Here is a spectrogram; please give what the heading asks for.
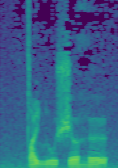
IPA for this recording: tˤɘʎuʃəɦɘ

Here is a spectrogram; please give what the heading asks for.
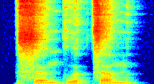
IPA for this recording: sœː˨ŋkʷœː˧k̚ sɐ˥m

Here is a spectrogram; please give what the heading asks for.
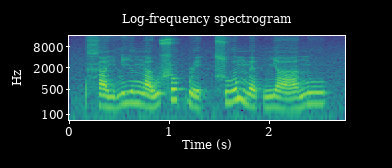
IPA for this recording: xa˨˩jli˧ə̯ŋa˨˩˦w ʂo˦˥p̚ɹe˨˩k̚ su˧˥ə̯mɛ˨˩p̚ɲaː˨˩˨nu˧

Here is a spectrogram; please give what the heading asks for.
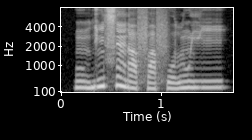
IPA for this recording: ũ˨ɡĩ˨˦ sɛ̃˦˨ ɾa˨fa˨fo˨lũ˧ ji˧

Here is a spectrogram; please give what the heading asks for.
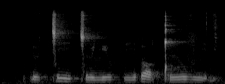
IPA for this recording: ɗʉǀiǀʉ lʲʉu̯k͡piɗɔ ǃʉu̯ vid

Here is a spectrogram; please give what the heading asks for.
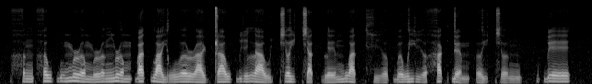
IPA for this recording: hə˨˩˦ŋhə˧wɓu˧˥mɹə˨˩m ɹə˧˥ŋɹə˨˩mɓa˦˥t̚ wa˨˩jwu˧ə̯ɹa˨˩j ʈa˧wɓi˧˥la˨˩˦w cə˧jca˨˩t̚le˧˥m wa˦˥t̚xi˨˩˦ə̯ ɓə˧˥wji˨˩˦ə̯ha˦˥k̚ ɗɛ˨˩˨mʔə˨˩jcə˨˩ŋ | ɓe˧

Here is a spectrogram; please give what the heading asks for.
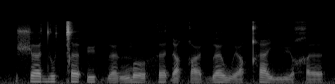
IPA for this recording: ʃœ˦du˦ǀə˦ʔy˧ ɡ͡bœ˨ŋ͡mo˦˨hə˦ ɗə˨qø˨ɡ͡bœ˦ wø˨qʰi˦˨my˨ χə˧

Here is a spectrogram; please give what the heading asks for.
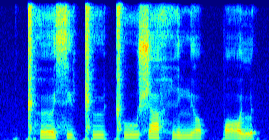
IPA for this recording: ǁʰøsʲɨǁʉ ǁuʃahinʲɔ pːɔlʲ

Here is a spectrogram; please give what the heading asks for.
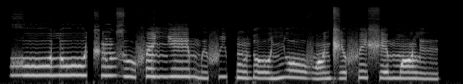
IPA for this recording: ɣoː˦loː˦t͡ʃũ˦ zu˦˨fɛ̃˦ɲeː˦ mɨ˨fi˦ pũ˧ɗoː˧ ɲoː˦˨vɔ̃˨˦d͡ʒə˧ fe˦ʃɛ˦ mɔ̃˧lɨ˨

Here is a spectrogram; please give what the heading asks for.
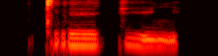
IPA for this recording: trekiʎ

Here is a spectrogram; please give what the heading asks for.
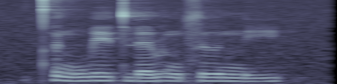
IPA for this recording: t̪ʰə˥˨nn̪we˦ɪ̯ t̪ɥɛ˨˦ɻʊ˥˨ŋsɹ̩˦ n̪i˨˦

